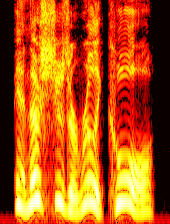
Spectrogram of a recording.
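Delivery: sincere, genuine, admiring tone.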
